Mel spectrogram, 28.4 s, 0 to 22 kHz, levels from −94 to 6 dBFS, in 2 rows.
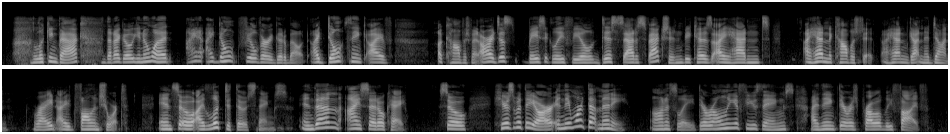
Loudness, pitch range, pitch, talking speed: -32 LUFS, 195-245 Hz, 215 Hz, 165 wpm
